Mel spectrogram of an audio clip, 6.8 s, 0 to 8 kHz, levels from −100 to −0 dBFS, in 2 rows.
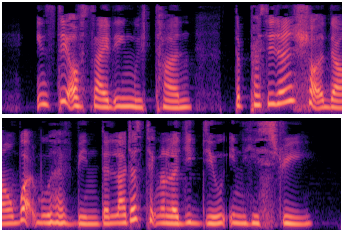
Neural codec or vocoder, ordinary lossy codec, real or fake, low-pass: none; MP3, 32 kbps; real; 7.2 kHz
